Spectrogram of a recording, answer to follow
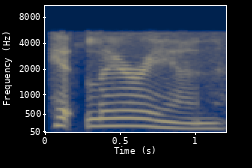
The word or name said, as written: Hitlerian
